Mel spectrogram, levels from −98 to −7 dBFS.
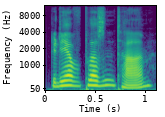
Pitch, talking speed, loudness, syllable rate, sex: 165 Hz, 325 wpm, -18 LUFS, 6.9 syllables/s, male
